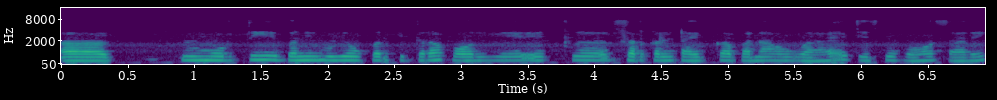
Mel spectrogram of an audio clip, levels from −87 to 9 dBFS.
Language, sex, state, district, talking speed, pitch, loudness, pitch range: Hindi, female, Bihar, East Champaran, 180 wpm, 205 Hz, -38 LUFS, 195-215 Hz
